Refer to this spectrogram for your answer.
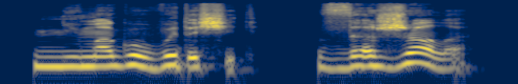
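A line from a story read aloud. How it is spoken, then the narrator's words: Growling king. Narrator (Russian): рыкнул король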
